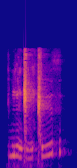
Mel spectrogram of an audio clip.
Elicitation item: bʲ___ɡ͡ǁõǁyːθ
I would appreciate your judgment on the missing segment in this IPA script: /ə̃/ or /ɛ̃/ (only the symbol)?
ɛ̃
